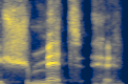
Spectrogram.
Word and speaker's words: Szmyt: Andre Schmidt. Schmidt is spelled Szmyt. Andre Schmidt is sismite.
